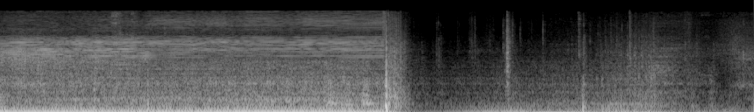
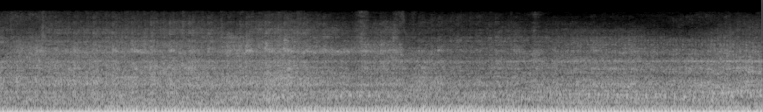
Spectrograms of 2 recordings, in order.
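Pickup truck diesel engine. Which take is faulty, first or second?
first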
